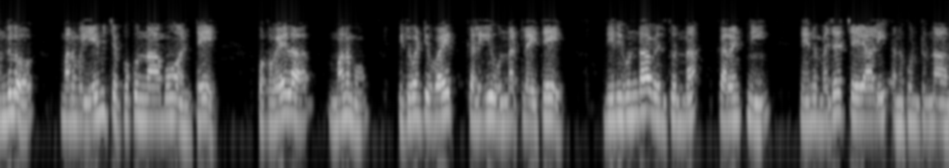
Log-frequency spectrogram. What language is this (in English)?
Telugu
